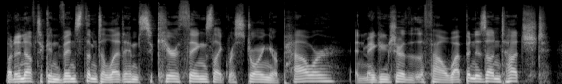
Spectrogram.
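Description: A man voicing a grave, commanding male pony in a storybook, speaking in a measured, emphatic, solemn way. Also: mid-range voice, fairly even intonation, no room sound, studio quality, natural voice. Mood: grave, firm.

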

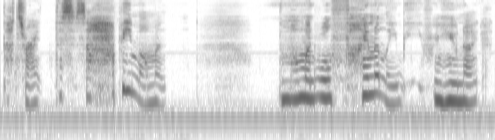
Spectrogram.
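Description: A woman voicing an obsessive, jealous wife who has come back from the dead, in an audio drama that moves between intimate whispering and shrill shouting. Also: expressive, moderate pace. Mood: seething, nervous. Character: obsessive jealous undead wife, possessive and unstable.

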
